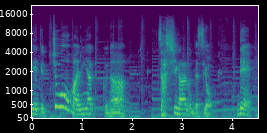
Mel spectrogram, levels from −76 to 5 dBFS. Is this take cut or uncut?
uncut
